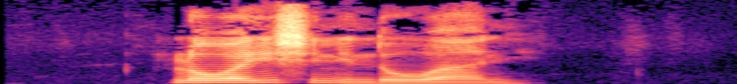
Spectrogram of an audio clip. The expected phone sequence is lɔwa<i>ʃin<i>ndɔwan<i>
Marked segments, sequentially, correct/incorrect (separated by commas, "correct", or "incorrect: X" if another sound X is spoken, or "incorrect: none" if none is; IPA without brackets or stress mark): correct, correct, correct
